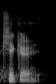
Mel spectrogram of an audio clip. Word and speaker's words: Kiecker: Dana Kicker. I think it's. D-A-N-A, I think it's spelled K-I-E-C-K-E-R. Dana Kicker.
